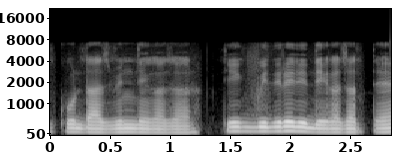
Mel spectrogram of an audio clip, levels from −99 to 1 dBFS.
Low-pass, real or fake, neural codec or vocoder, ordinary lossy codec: 7.2 kHz; real; none; none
